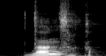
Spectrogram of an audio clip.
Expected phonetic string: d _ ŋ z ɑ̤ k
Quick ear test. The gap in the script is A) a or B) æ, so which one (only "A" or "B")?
A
